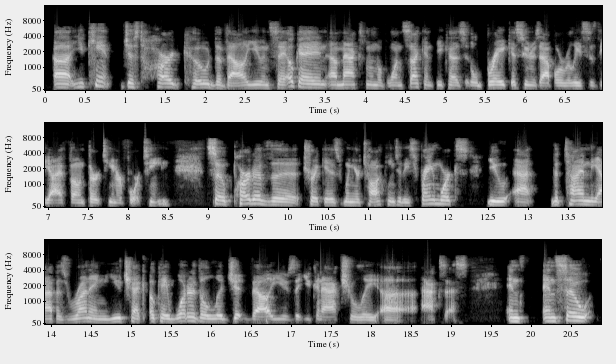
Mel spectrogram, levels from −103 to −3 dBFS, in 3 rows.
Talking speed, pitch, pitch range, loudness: 190 wpm, 130 Hz, 120-155 Hz, -25 LUFS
